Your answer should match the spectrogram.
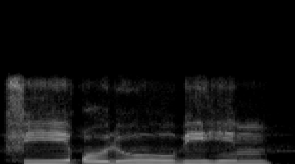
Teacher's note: واو ساکن سے پہلے لام پر پیش ہے تو اس کو واو مدہ کہیں گے اور ایک الف کی مقدار میں کھینچ کر پڑھیں گے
